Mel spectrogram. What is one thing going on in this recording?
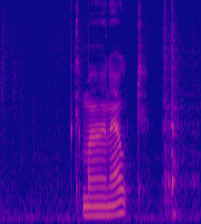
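A button clicks on a game console.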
